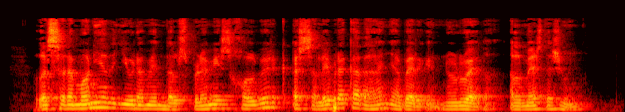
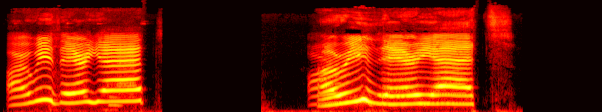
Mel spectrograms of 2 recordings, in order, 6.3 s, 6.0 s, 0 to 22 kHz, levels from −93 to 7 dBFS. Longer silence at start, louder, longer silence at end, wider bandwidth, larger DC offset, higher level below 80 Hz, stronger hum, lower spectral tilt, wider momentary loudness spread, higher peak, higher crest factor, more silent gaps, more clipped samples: first, 0.35 s vs 0.05 s; second, -30 LUFS vs -14 LUFS; second, 0.35 s vs 0.95 s; second, 11.5 kHz vs 18 kHz; neither; about the same, -58 dBFS vs -60 dBFS; neither; first, -4.5 dB/octave vs 0 dB/octave; about the same, 8 LU vs 10 LU; second, -12 dBFS vs -2 dBFS; about the same, 20 dB vs 16 dB; second, none vs 1.63-2.59 s; neither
